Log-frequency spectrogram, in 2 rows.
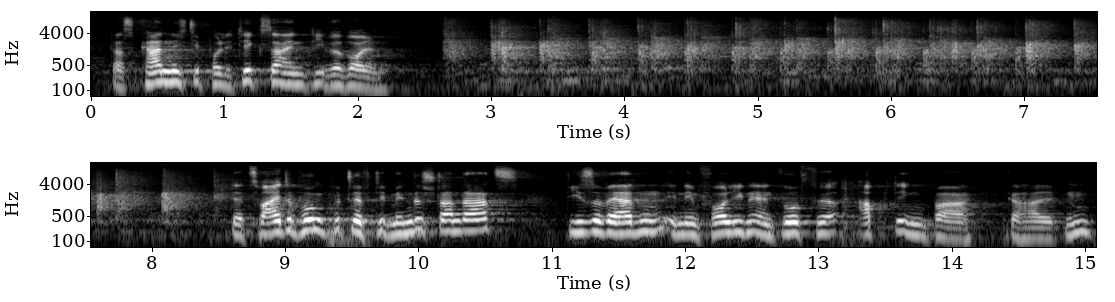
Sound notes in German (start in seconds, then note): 2.6 Beifall Freie Demokraten und vereinzelt SPD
